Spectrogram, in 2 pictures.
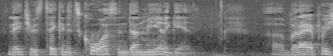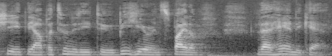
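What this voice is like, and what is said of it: Hoarse, squeaky voice. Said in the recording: “If you hear my voice squeak a little bit tonight, it's because I'm hoarse.”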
